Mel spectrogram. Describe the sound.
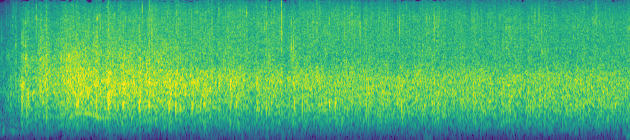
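An audience at Cornell applauds to welcome a lecturer, a steady, dense wash of clapping that starts at full strength and holds for about five seconds.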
